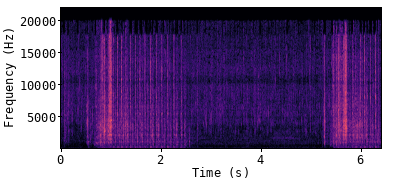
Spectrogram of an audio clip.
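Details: 1955 Evinrude 7.5 hp fleet twin outboard under restoration (new coils, cleaned/replacement carburetor, single-line fuel conversion): two short bursts of quick two-stroke firing, each dying after about two seconds; catches but won't keep running to adjust the needle.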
